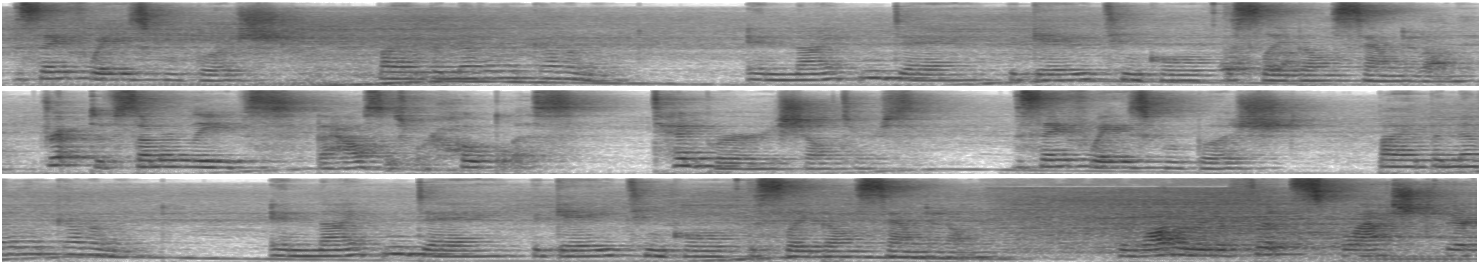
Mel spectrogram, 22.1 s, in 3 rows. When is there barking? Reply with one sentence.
You can hear the barking from 6.0 to 7.5 s.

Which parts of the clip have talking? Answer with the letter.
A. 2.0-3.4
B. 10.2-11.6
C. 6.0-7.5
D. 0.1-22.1
D.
